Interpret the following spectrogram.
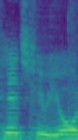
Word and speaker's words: Cirio: Also, it's pronounced Cirio!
